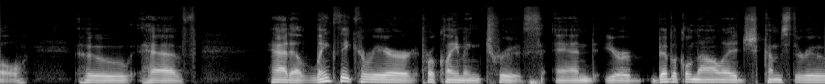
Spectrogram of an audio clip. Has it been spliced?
no; 0 cuts

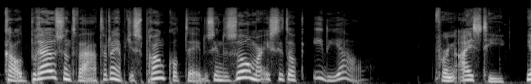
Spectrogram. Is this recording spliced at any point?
no; 0 cuts

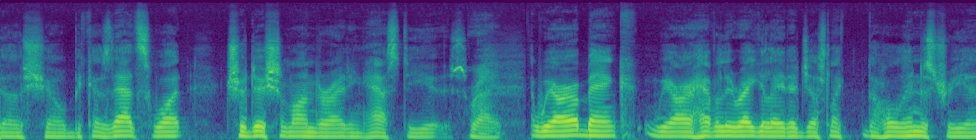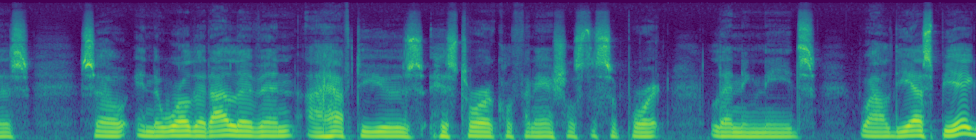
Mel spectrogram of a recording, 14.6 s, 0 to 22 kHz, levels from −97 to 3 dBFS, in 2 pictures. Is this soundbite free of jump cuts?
yes; 0 cuts

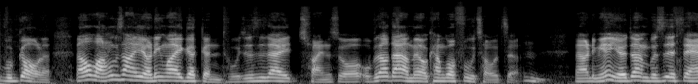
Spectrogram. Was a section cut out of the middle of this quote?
no; 0 cuts

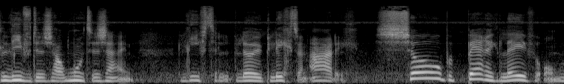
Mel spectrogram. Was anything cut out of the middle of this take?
yes; 2 cuts; at 2.3 s, 3.7 s

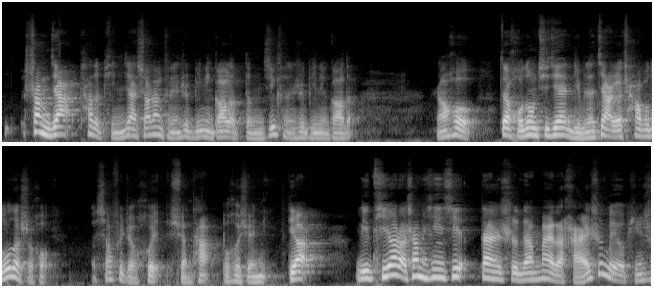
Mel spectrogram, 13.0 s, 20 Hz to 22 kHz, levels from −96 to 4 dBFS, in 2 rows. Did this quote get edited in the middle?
yes; 2 cuts; at 9.3 s, 11.3 s

